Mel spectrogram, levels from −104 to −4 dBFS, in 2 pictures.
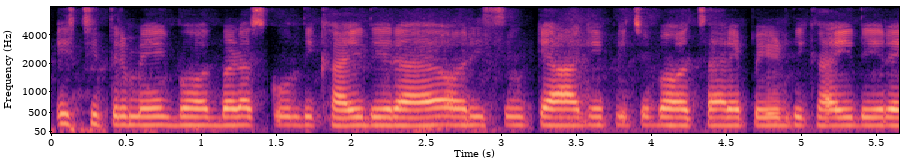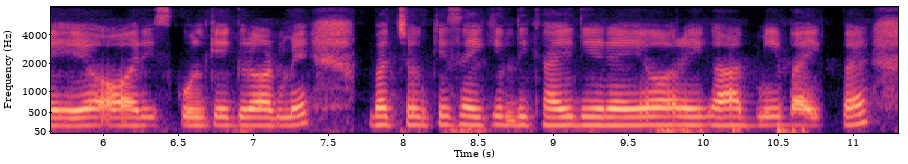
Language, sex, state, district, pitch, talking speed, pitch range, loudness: Hindi, female, Jharkhand, Jamtara, 195 Hz, 215 wpm, 190-195 Hz, -24 LUFS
